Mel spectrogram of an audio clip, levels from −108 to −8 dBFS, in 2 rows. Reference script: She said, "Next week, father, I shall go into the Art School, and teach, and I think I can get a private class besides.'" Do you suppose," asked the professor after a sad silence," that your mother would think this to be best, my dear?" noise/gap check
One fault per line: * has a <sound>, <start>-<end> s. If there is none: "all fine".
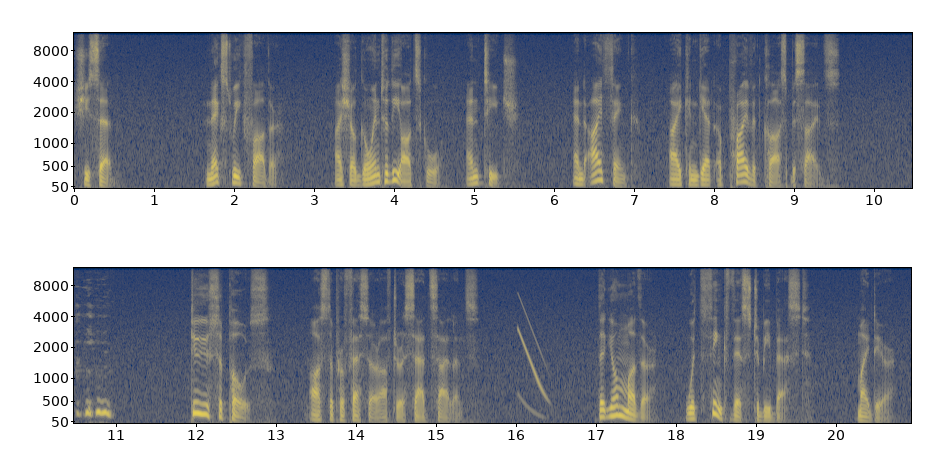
* has a laugh, 10.5-11.0 s
* has a chirp, 16.0-16.5 s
